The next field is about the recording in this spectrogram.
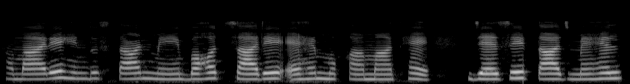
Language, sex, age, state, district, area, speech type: Urdu, female, 18-30, Telangana, Hyderabad, urban, spontaneous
